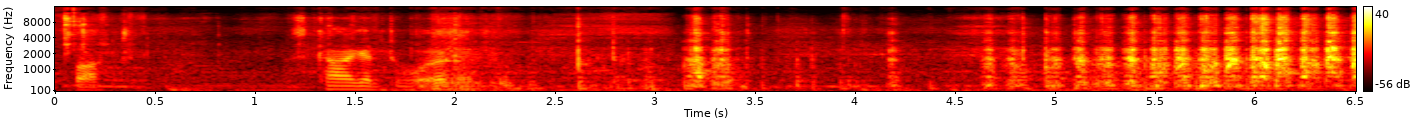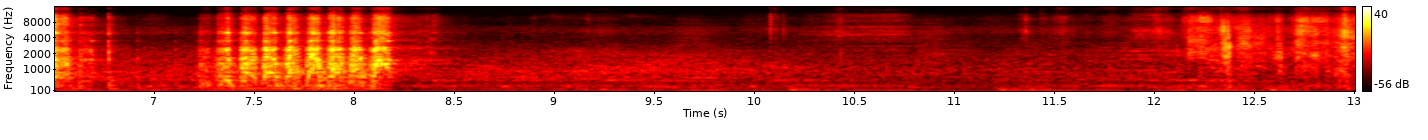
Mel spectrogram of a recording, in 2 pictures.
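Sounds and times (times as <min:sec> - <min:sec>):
hand tool rasping on metal: 0:01.9 - 0:08.4.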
